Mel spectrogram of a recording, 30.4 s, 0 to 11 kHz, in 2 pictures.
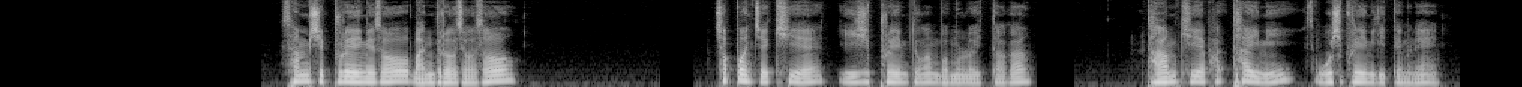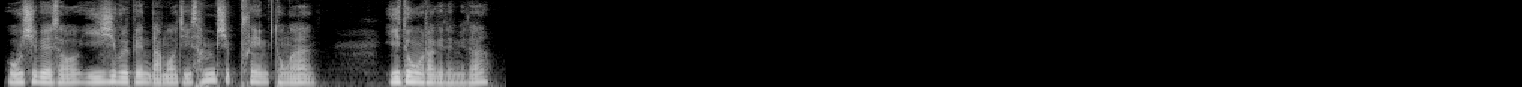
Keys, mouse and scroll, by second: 1.4 alt+a, 2.6-6.4 drag, 6.8-7.7 scroll down 1, 8.3 click, 10.5-12.3 drag, 13.5 click, 19.6-22.5 drag, 25.8 shift+Left, 26.3 alt+shift+a, 29.9 alt+a.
